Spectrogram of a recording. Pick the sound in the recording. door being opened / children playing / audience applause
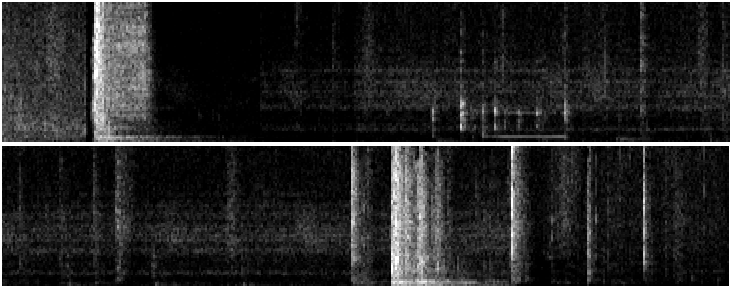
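door being opened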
